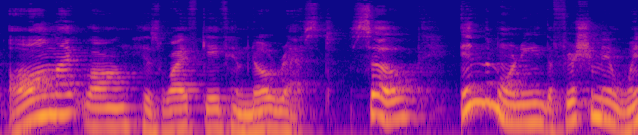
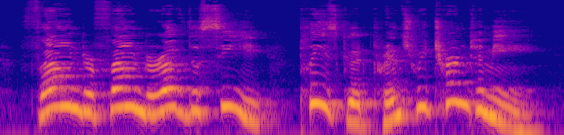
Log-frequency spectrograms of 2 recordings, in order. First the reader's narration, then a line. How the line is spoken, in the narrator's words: The fisherman called out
